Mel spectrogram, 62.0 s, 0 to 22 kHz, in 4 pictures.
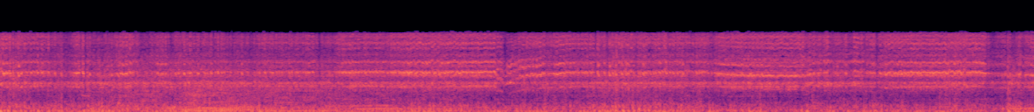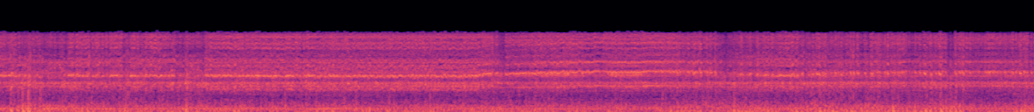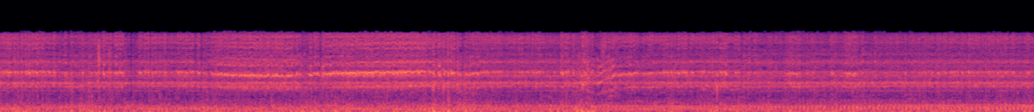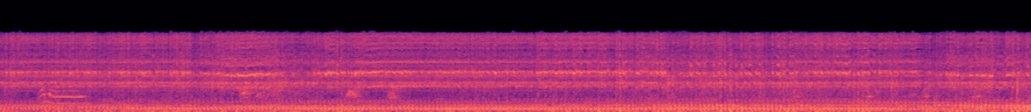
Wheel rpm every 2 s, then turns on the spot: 230, 230, 230, 210, 220, 220, 220, 210, 210, 210, 210, 220, 220, 220, 230, 230, 230, 220, 210, 230, 220, 230, 230, 230, 230, 220, 230, 230, 230, 230, 220.
none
